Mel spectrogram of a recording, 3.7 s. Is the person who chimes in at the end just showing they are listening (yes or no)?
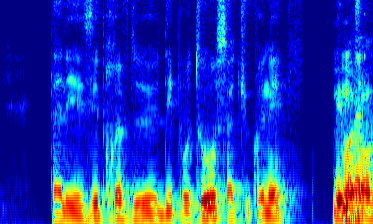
yes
